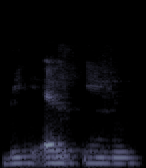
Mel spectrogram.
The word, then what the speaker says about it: bleu: Ma'am, how do you pronounce, ma'am? BLEU.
